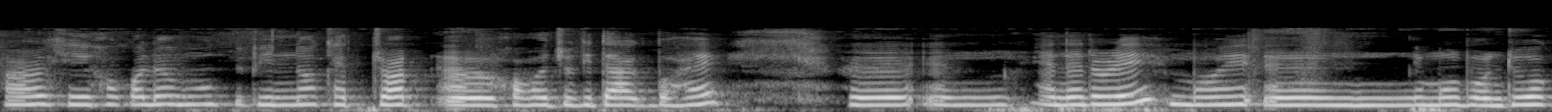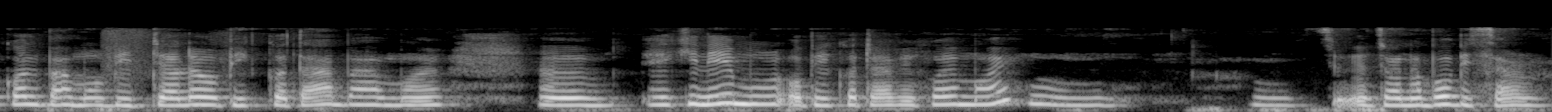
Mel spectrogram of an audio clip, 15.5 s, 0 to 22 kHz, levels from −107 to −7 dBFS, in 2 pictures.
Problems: none marked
